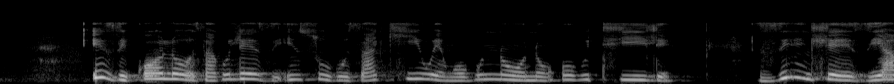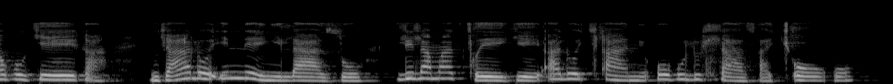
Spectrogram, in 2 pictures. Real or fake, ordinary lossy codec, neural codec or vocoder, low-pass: real; MP3, 64 kbps; none; 7.2 kHz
